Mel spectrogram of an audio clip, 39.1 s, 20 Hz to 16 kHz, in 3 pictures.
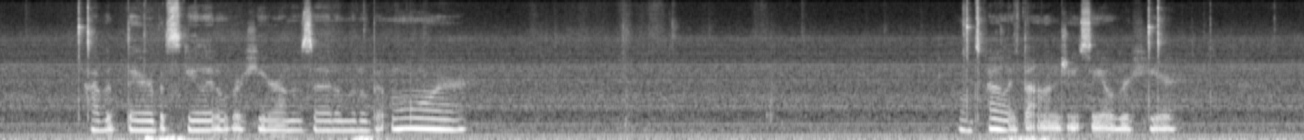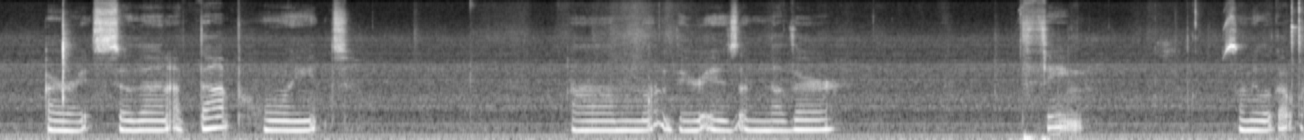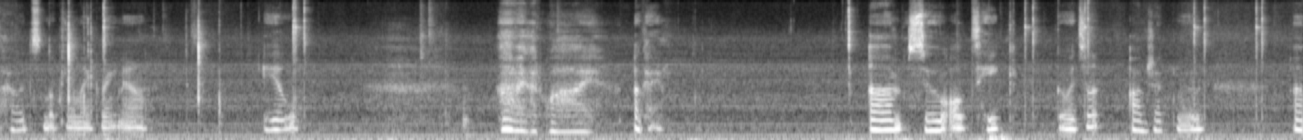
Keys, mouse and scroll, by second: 1.5 s, 10.1 g, 12.3-13.3 scroll down 3, 13.8-16.9 middle drag, 19.9-20.4 scroll up 5, 20.9-22.1 scroll down 1, 22.1-22.8 scroll down 1, 22.8 scroll up 3, 23.1-23.5 scroll down 1, 24.6-26.1 scroll down 12, 26.1 click, 26.6-26.9 scroll down 3, 26.9 middle click, 27.1 scroll up 1, 27.3 click, 28.2 middle click, 29.1 click, 29.9-32.9 scroll down 2, 33.2-33.6 scroll up 3, 36.0 Tab, 36.4 click, 37.0 click, 38.1 click, 38.7 click.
